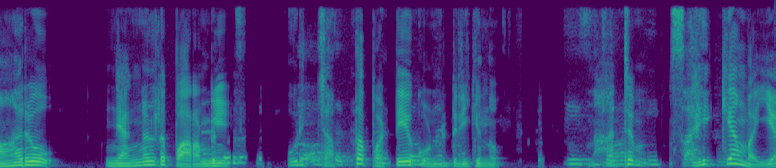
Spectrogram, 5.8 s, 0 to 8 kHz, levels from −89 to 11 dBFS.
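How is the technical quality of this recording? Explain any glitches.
The recording has two recurring glitches, both typical of a hands-free call where both ends talk at once. The audio also shows ordinary call microphone processing, with nothing above 8 kHz.

Speech suppressed in double talk occurs at 1.35–2.27 s, 2.73–3.06 s, 3.22–4.28 s and 4.94–5.4 s. The speech drops sharply, by up to about 40 dB. This is likely the echo canceller mistaking the talker for loudspeaker echo while the far side spoke. Unlike a network dropout, it ducks the sound rather than leaving clean silence.

Echo leak appears at 2.29–2.34 s and 3.62–3.68 s as brief, faint scraps of sound far below the main speech level. They are delayed copies arriving about 515 ms late, probably residue the far end's canceller failed to remove. Unlike reverberation, they repeat earlier sound after a distinct gap instead of smearing the current sound.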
